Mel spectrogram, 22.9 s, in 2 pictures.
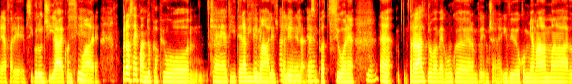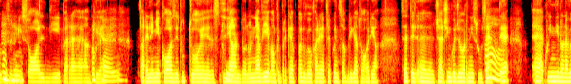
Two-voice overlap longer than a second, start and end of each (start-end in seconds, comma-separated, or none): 5.0-6.4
